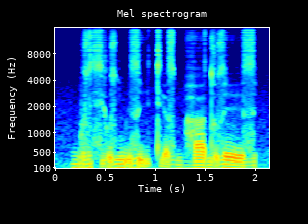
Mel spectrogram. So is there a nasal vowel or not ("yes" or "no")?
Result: no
